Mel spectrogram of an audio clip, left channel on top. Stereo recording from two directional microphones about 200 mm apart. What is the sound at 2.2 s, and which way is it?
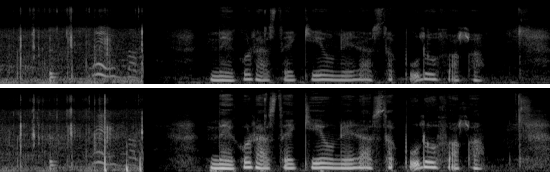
Speech, 40° right (ahead or behind).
